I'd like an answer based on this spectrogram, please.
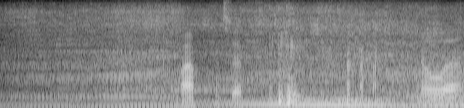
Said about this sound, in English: And there's a loud car going by. Yeah. Hold on.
